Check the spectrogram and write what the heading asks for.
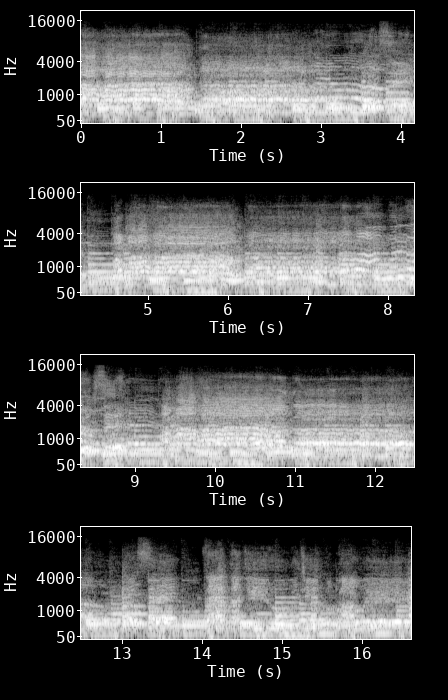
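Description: Church choir singing a gospel song in full voice, accompanied by a band with keyboard and electric guitars over a steady bass line.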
